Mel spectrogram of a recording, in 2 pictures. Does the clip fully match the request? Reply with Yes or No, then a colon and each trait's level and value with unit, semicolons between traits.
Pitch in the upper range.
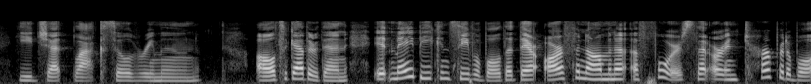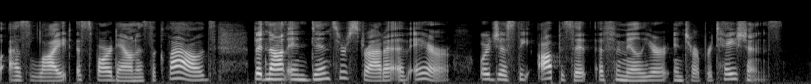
Yes: high, 215 Hz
